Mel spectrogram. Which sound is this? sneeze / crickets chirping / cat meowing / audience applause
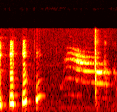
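cat meowing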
